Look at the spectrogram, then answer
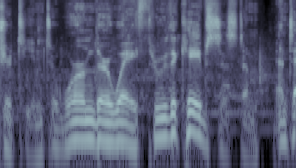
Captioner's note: voiceover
